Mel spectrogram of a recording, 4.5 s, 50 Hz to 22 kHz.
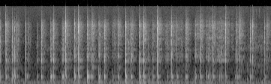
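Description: Fingertips and nails rapidly tap and drum on the printed side of a tall, hollow cylindrical cardboard 'Gig Time' jigsaw puzzle canister, likely holding puzzle pieces, standing on a rug. Each short, dry hit gives a hollow knock with a tone around 400 Hz and a bright clicky edge from the nails. The uneven, chaotic rhythm dies away almost instantly after each strike.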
